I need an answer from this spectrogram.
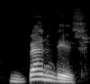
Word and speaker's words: bandage: When we use as a verb, we stress on the first syllables, bandage.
